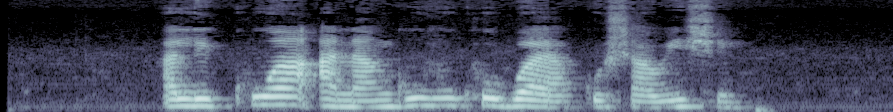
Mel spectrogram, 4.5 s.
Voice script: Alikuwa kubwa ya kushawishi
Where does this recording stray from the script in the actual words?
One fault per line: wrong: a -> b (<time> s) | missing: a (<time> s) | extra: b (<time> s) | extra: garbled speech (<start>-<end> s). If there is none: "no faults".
extra: ana nguvu (1.6 s)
